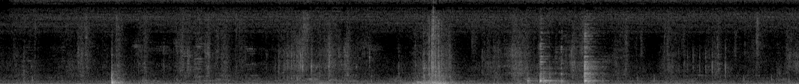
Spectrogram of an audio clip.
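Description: Scattered knocks and a scrape from hand tiling work with a trowel and buckets of tile adhesive: one sharp knock about a second and a half in, a longer, louder scrape-and-thud around six seconds, and two quick sharp knocks a little after seven seconds.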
